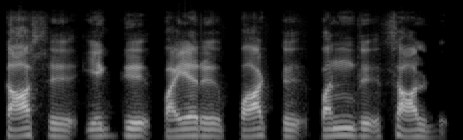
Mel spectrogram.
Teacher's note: ஒரு மாத்திரைக்கு பதிலா அரை மாத்திரையா வந்து குறுகி ஒலிக்கும். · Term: குற்றியல் உகரம், குற்றிய லுகரம்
